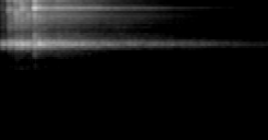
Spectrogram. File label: Random Music Cuts Jungle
